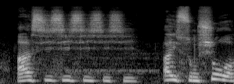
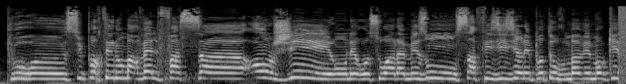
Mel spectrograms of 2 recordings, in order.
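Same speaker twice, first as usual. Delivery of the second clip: hyped show host; 5 semitones higher than usual. Acted. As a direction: greet the viewers with big energy. Live show host greeting.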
